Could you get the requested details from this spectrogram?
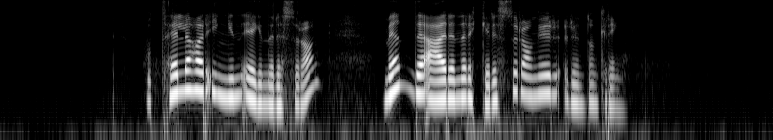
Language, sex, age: Norwegian, female, 30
